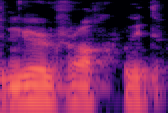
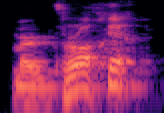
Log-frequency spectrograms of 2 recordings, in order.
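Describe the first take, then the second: First: The final word is said in full. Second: The final word is reduced to one weak syllable. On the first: The name is read as spelled on a map. "I would say this as Muirdroch Wood were I reading it off of a map" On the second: The name is said the way locals say it. "the local pronunciation is something like Muirdrochit"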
